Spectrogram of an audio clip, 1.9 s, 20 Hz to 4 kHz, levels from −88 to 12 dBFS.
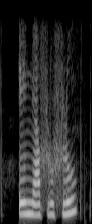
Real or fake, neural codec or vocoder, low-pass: real; none; 3.6 kHz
